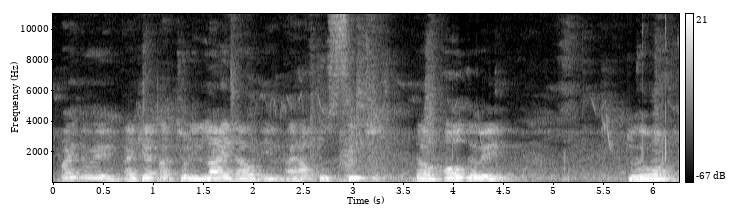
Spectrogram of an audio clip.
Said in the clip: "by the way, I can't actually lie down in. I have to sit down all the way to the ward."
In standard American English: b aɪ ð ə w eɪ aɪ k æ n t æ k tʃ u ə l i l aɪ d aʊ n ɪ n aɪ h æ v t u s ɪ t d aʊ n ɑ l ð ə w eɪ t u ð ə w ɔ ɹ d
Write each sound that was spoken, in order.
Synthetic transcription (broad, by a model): b aɪ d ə w eɪ aɪ k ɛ n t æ k tʃ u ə l i l aɪ d aʊ n ɪ n aɪ h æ f t u s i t d aʊ n ɑ l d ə w eɪ t u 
